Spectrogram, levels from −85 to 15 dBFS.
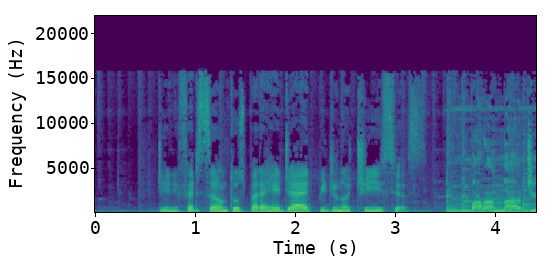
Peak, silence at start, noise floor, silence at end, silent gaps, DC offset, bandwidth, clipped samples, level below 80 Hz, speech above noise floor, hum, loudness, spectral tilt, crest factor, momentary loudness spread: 0 dBFS; 0.65 s; -45 dBFS; 0 s; none; under 0.1%; 16 kHz; under 0.1%; -30 dBFS; 30 dB; none; -16 LUFS; -5 dB/octave; 16 dB; 11 LU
